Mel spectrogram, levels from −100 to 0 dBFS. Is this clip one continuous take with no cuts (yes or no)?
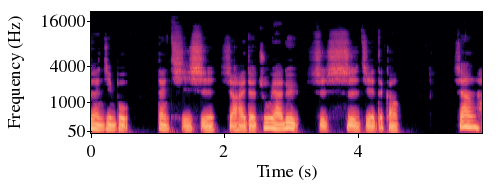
yes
